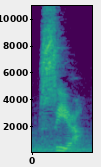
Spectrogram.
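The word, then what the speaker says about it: Szia: Nah, di bahasa Hungaria, kalau teman-teman ketemu dengan huruf S dan juga Z, itu jangan dibaca Z, nope, tapi dibacanya S aja ya. Kayak S ketemu Z dan IA itu bacanya sia.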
